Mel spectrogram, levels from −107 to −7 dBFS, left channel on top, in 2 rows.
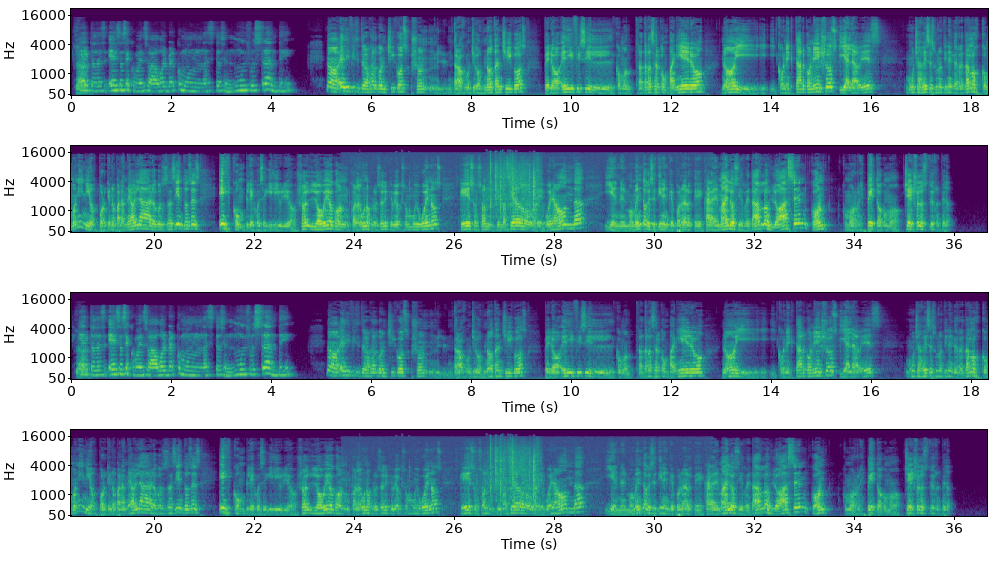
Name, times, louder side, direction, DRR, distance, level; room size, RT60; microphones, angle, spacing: voice 1, 0.1-4.4, right 3 dB, 40° right, 0.5 m, -31 dB
voice 2, 5.1-9.1 9.5-12.7 13.0-16.2 16.7-21.0 21.3-33.5 33.8-35.9, left 4 dB, 70° left, 0.6 m, -26 dB
sound 1, 23.7-31.1, left 2 dB, 5° left, 0.4 m, -39 dB
2.3 x 2.1 x 2.5 m
head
